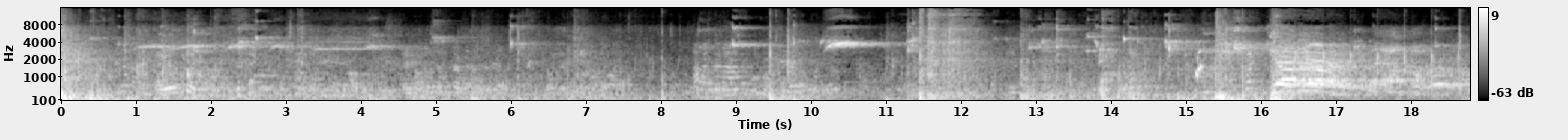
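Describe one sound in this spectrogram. Men shout and call out to each other during play.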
